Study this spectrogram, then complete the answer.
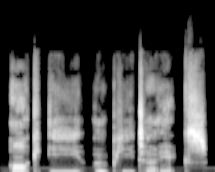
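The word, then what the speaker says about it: Archaeopteryx: Arita X.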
